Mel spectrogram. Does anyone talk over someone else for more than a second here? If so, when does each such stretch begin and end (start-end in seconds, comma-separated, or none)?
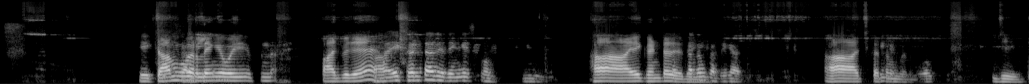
none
